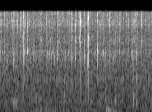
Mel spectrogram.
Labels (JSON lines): {"label": "ambient", "recorder": "HydroMoth"}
